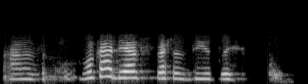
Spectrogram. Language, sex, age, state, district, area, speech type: Kashmiri, female, 18-30, Jammu and Kashmir, Bandipora, rural, conversation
